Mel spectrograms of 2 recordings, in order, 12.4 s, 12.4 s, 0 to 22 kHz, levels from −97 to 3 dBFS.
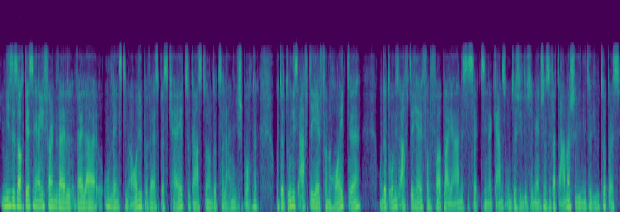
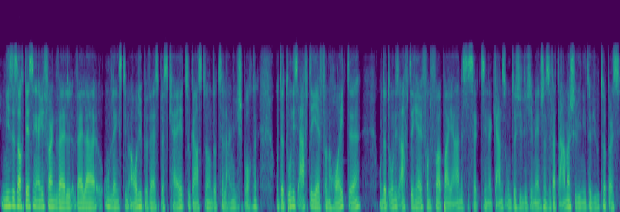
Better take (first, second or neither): second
